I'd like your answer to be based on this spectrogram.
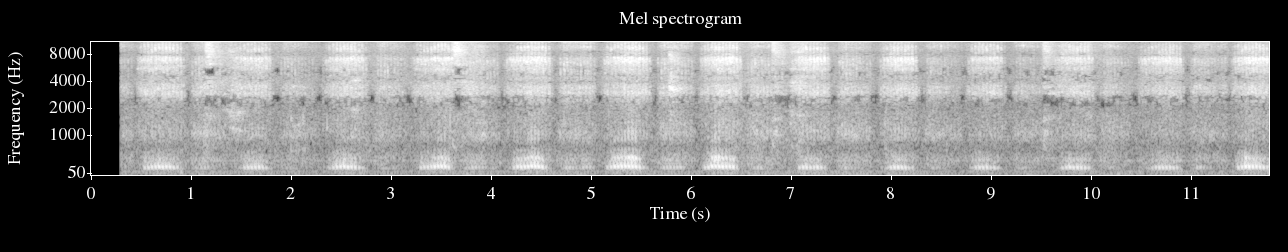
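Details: Snoring.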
